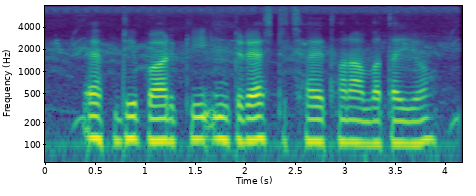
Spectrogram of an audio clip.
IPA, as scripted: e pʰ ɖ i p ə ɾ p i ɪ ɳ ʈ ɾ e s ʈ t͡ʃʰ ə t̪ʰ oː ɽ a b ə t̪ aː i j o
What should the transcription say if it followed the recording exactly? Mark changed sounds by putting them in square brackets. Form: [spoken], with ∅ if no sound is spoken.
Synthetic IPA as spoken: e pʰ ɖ i p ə ɾ [k] i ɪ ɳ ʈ ɾ e s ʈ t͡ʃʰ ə t̪ʰ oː [ɾ] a b ə t̪ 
